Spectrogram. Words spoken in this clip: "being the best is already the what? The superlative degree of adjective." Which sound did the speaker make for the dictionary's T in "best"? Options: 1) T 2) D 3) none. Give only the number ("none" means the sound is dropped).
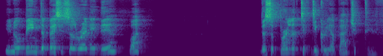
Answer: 3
